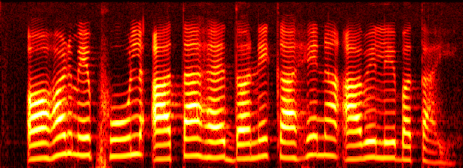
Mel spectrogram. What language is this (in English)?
Magahi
